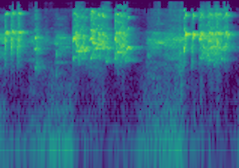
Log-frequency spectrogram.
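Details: Lutino lovebirds in pairs within a breeding colony flight aviary, chirping alongside other birds: dense, shrill, high chirps in overlapping bursts, with brief quieter gaps around half a second and two seconds in.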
